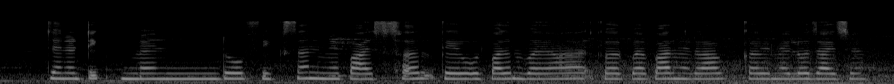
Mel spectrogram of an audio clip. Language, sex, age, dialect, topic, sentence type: Maithili, female, 25-30, Angika, agriculture, statement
